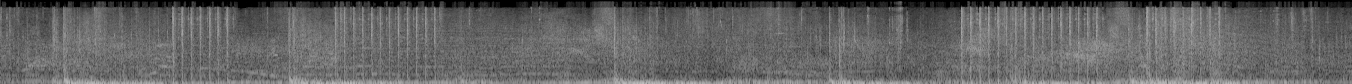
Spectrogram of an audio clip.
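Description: Sten submachine gun firing in Call of Duty: Vanguard, with sustained automatic bursts repeating every couple of seconds, loud and close, and a low rumbling background between volleys.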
